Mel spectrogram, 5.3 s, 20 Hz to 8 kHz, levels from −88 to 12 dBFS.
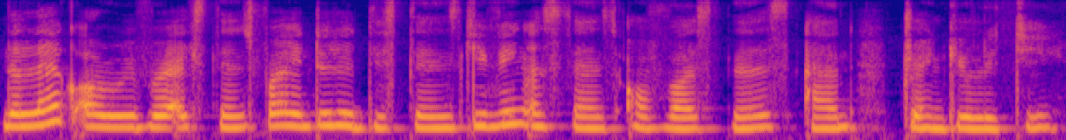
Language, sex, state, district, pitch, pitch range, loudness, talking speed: English, female, Nagaland, Kohima, 205 Hz, 200-225 Hz, -14 LUFS, 145 wpm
